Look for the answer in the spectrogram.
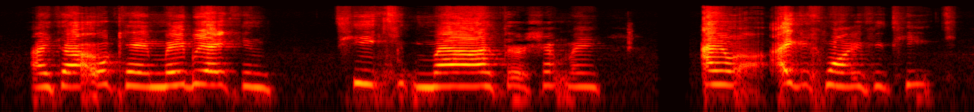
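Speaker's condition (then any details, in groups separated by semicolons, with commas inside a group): Cerebral palsy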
